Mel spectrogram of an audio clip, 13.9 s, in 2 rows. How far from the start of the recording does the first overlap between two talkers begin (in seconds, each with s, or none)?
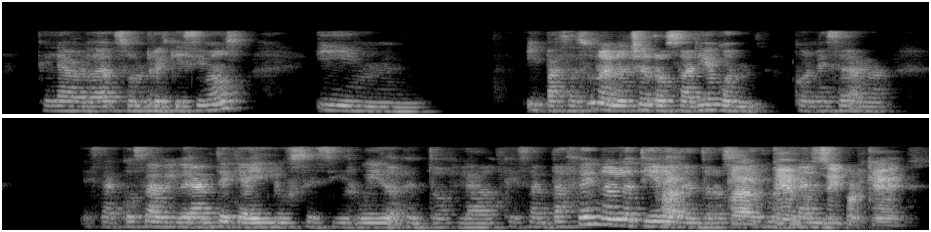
11.8 s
